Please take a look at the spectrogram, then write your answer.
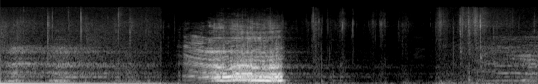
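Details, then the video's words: Red deer stag roaring in a forest during the rut, recorded 10–15 September 2018: a fading roar, then a loud, deep, harmonic bellow lasting under a second, followed by quiet forest sounds. "Ryyykowisko 2018 / Deer rut 2018"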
